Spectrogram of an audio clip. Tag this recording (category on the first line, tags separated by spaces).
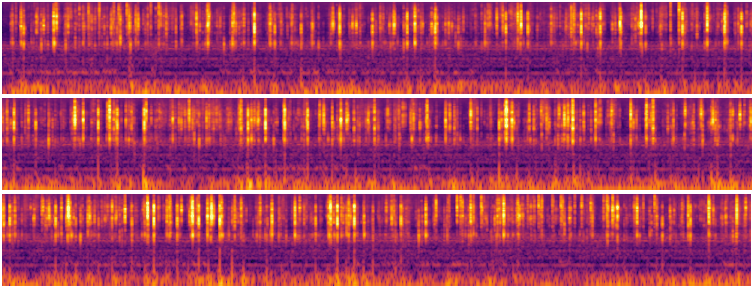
Sound effects > Objects / House appliances
nintendo-ds console play fidget Blue-Snowball Blue-brand foley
